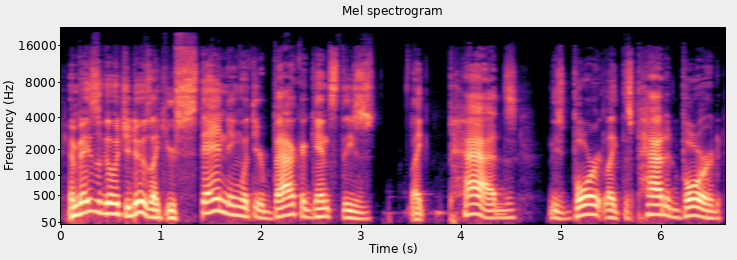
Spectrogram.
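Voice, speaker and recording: In a casual storytelling monologue, a thirty-something man from the US hosts his podcast, winding through a long tale full of swearing and frequent laughter. He sounds animated at a normal speed, mid-range in pitch, with studio-quality audio and no room sound.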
